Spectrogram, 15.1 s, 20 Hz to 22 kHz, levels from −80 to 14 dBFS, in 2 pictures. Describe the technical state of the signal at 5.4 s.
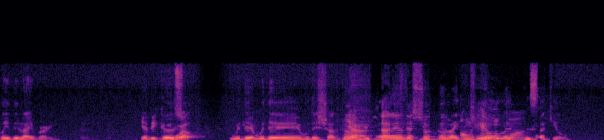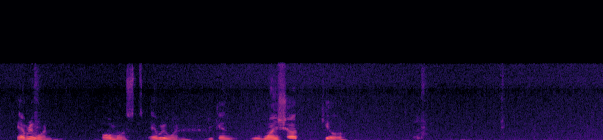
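At 5.4 s the speech is still within a stretch of speech suppressed in double talk, running from 4.66 to 5.53 s. The level dips in patches, by up to about 15 dB, for around a third of a second in all. An echo canceller likely turned down this talker while both sides spoke.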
